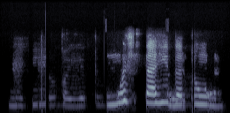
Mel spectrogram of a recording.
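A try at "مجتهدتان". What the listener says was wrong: ना ना ना ना, गलत हो गया, ध्यान से देखो, नहीं गलत, नहीं ऊना साउंड क्यों ला रहे हैं, ये सबसे पहले तो देखना है। ना ना ना, ऊना साउंड जो है, पहली बात तो आनी साउंड आने से रही, क्योंकि ये प्लूरल की बात हो रही है।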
